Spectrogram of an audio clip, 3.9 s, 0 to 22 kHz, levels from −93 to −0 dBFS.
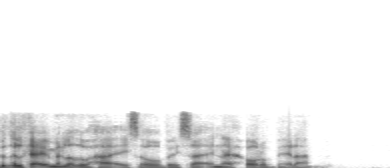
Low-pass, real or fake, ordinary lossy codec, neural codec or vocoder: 7.2 kHz; fake; AAC, 48 kbps; codec, 16 kHz, 0.8 kbps, ZipCodec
